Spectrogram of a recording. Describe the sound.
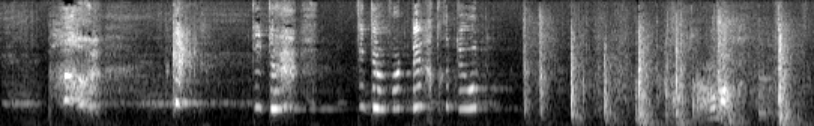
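Someone tries a locked door, with a series of rattling thunks and clacks as the handle is jiggled and the door knocks against its frame, along with a muffled voice.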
